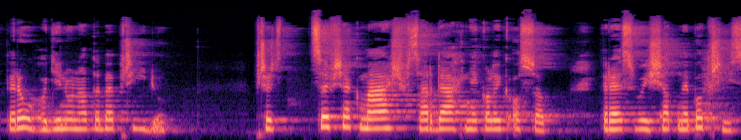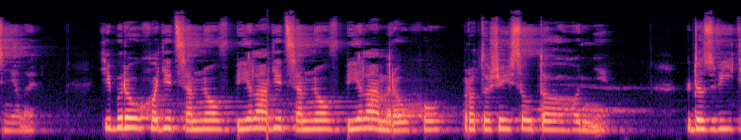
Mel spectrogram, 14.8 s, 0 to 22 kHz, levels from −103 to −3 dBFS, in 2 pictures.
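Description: At 10.07 s the audio ticks and mutes for roughly ten milliseconds, then resumes from a different point, a classic CD skip. A knock or a disc flaw threw the laser onto another turn of the spiral, so playback jumped by whole revolutions.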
